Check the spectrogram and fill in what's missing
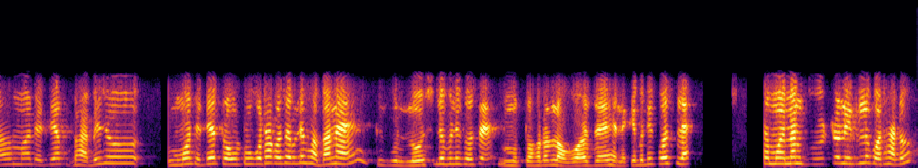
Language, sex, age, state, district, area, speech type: Assamese, female, 30-45, Assam, Dhemaji, rural, conversation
